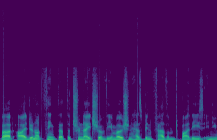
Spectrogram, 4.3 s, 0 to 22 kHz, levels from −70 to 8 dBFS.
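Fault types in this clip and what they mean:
Damaged data in a compressed stream: bytes in the compressed speech were lost, zeroed or overwritten, so the decoder misread the affected frame, lost its place in the stream and had to hunt for the next valid frame header before normal playback resumed. At 1.58 s this shows as a very short corrupt burst, only about 4 ms long, a tiny chirp or blip that cuts into the speech.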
